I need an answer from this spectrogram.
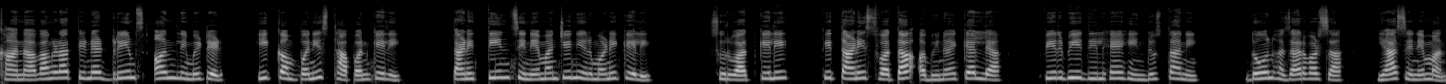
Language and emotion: Goan Konkani, neutral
